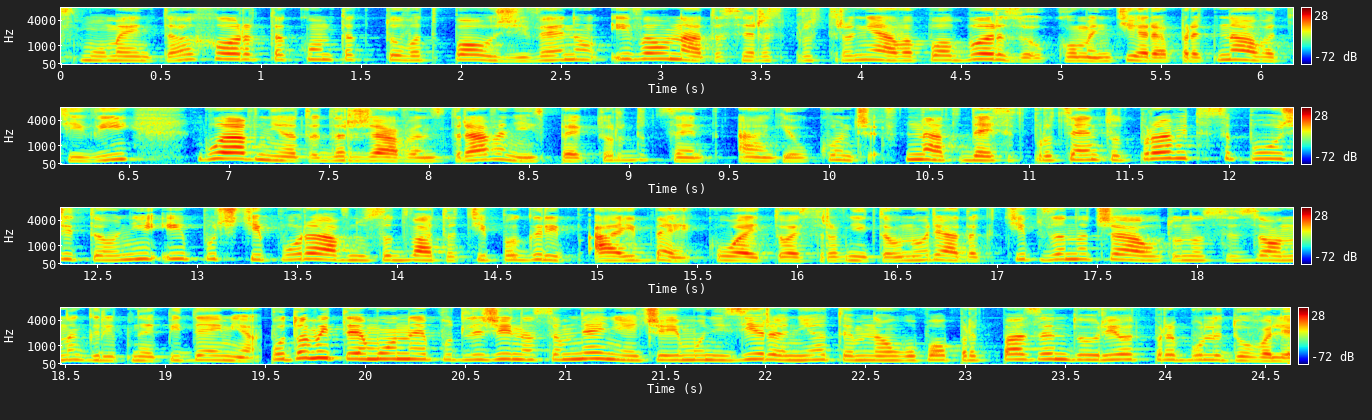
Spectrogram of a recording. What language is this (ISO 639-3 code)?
bul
